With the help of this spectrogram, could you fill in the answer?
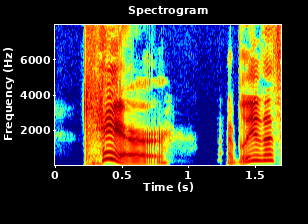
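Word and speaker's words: Keir: Kier. I believe that's how you say it. Mor's father. Kier. It's Kier.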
